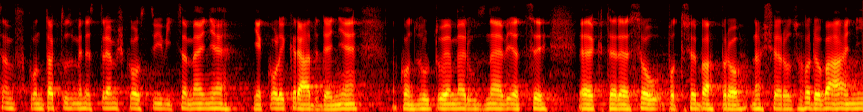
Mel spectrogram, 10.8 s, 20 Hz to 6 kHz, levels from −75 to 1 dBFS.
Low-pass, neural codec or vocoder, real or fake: 5.4 kHz; none; real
